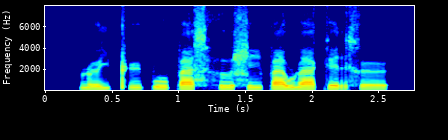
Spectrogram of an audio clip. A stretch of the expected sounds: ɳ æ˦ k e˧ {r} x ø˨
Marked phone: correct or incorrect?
correct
